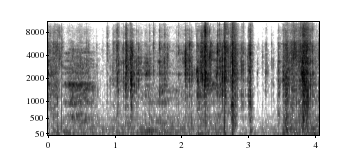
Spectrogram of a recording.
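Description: Plastic wrapping on a notched steel guitar-neck straightedge crinkling and rustling in irregular bursts as it is handled and unwrapped, with one sharp click near the middle.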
